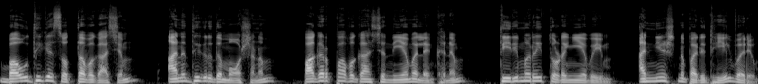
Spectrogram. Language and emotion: Malayalam, neutral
